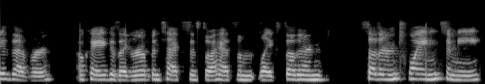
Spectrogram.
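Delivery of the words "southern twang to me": ordinary talk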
